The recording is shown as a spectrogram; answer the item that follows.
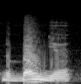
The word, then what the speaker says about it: pneumonia: Just like pneumonia, you don't hear a P at the beginning of that, but there's still a P at the beginning of pneumonia.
